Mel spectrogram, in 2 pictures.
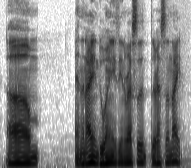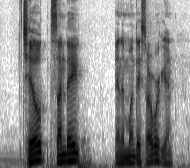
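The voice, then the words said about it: Slightly deep, recovering hoarse voice. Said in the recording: “I think my voice is coming back finally. It feels a little better... it's not as deep”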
